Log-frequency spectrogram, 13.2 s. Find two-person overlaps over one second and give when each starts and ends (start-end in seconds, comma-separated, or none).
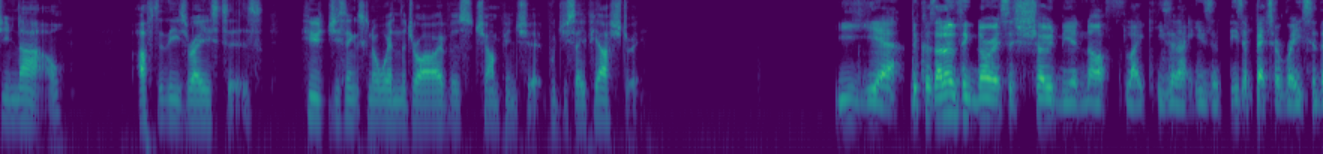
none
